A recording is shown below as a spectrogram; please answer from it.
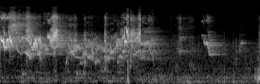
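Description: A flock of pet budgies squawks and chirps loudly and continuously at close range in summer, with dense overlapping calls that ease off slightly toward the end.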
